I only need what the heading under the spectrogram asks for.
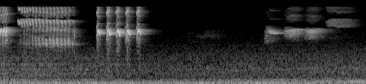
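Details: Orange-headed thrush recorded in Indonesia as a lure to provoke an agitated bird: a dense high chatter, then a quick run of four or five sharp high notes, then softer sustained high tones.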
